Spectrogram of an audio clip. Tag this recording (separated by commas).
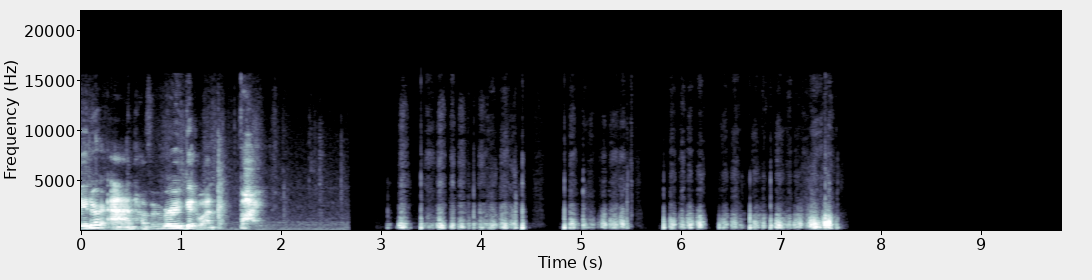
inside a small room, Speech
